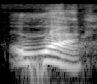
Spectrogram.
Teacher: Letakkan ujung lidah di atas gigi. Atas gigi atas. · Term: huruf dza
